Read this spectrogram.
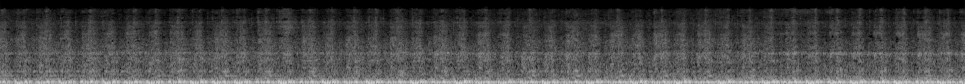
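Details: Ceiling fan running with one blade and a ball hanging off it, steady rhythmic thumping about twice a second over a low hum as the unbalanced fan wobbles on its mount; blade imbalance wobble.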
